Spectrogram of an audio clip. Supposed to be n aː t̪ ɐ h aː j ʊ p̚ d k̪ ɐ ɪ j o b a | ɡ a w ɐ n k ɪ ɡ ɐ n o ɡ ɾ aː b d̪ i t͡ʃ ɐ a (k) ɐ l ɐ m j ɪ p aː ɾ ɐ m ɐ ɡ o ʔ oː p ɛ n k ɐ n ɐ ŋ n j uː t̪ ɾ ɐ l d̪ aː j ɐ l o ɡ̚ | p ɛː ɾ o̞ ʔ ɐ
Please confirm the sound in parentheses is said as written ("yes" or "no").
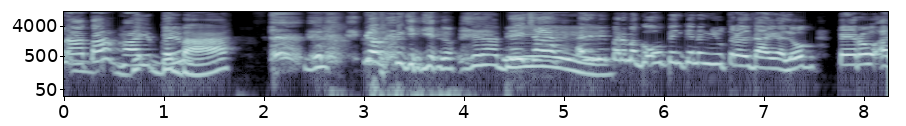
no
